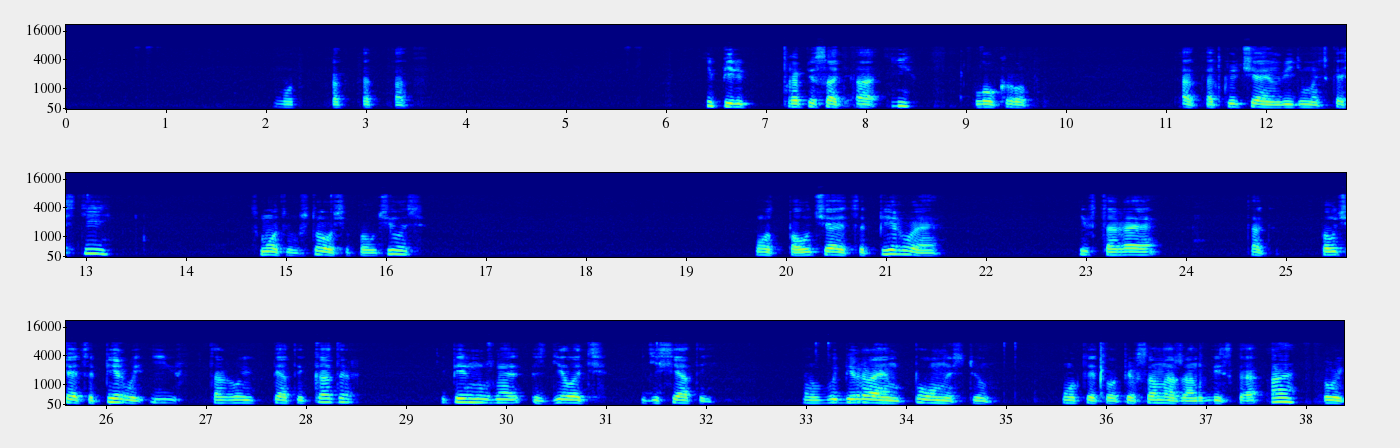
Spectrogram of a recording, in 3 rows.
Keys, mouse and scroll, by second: 1.6 r, 7.7 a, 8.0 i, 13.1 click, 13.5-14.4 scroll down 5, 15.7 click, 33.3 click, 35.0 click, 37.0 a, 38.2 KP_3.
